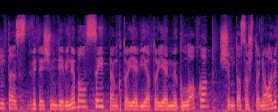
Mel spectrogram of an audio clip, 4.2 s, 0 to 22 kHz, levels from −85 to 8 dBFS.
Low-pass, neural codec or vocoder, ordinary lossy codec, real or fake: 19.8 kHz; none; AAC, 32 kbps; real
